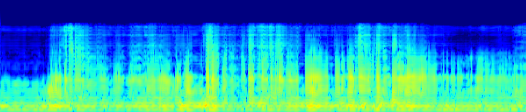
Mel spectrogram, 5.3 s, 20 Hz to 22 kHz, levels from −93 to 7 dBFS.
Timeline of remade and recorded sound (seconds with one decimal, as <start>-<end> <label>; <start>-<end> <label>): 0.0-5.3 remade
